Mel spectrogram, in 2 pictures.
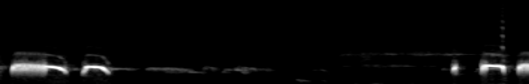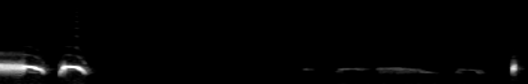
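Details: Decoy spotted dove calling to lure wild doves for trapping: two phrases of low, hoarse, rhythmic coos, the first at the start and the second after a long pause, with faint soft murmurs in between.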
